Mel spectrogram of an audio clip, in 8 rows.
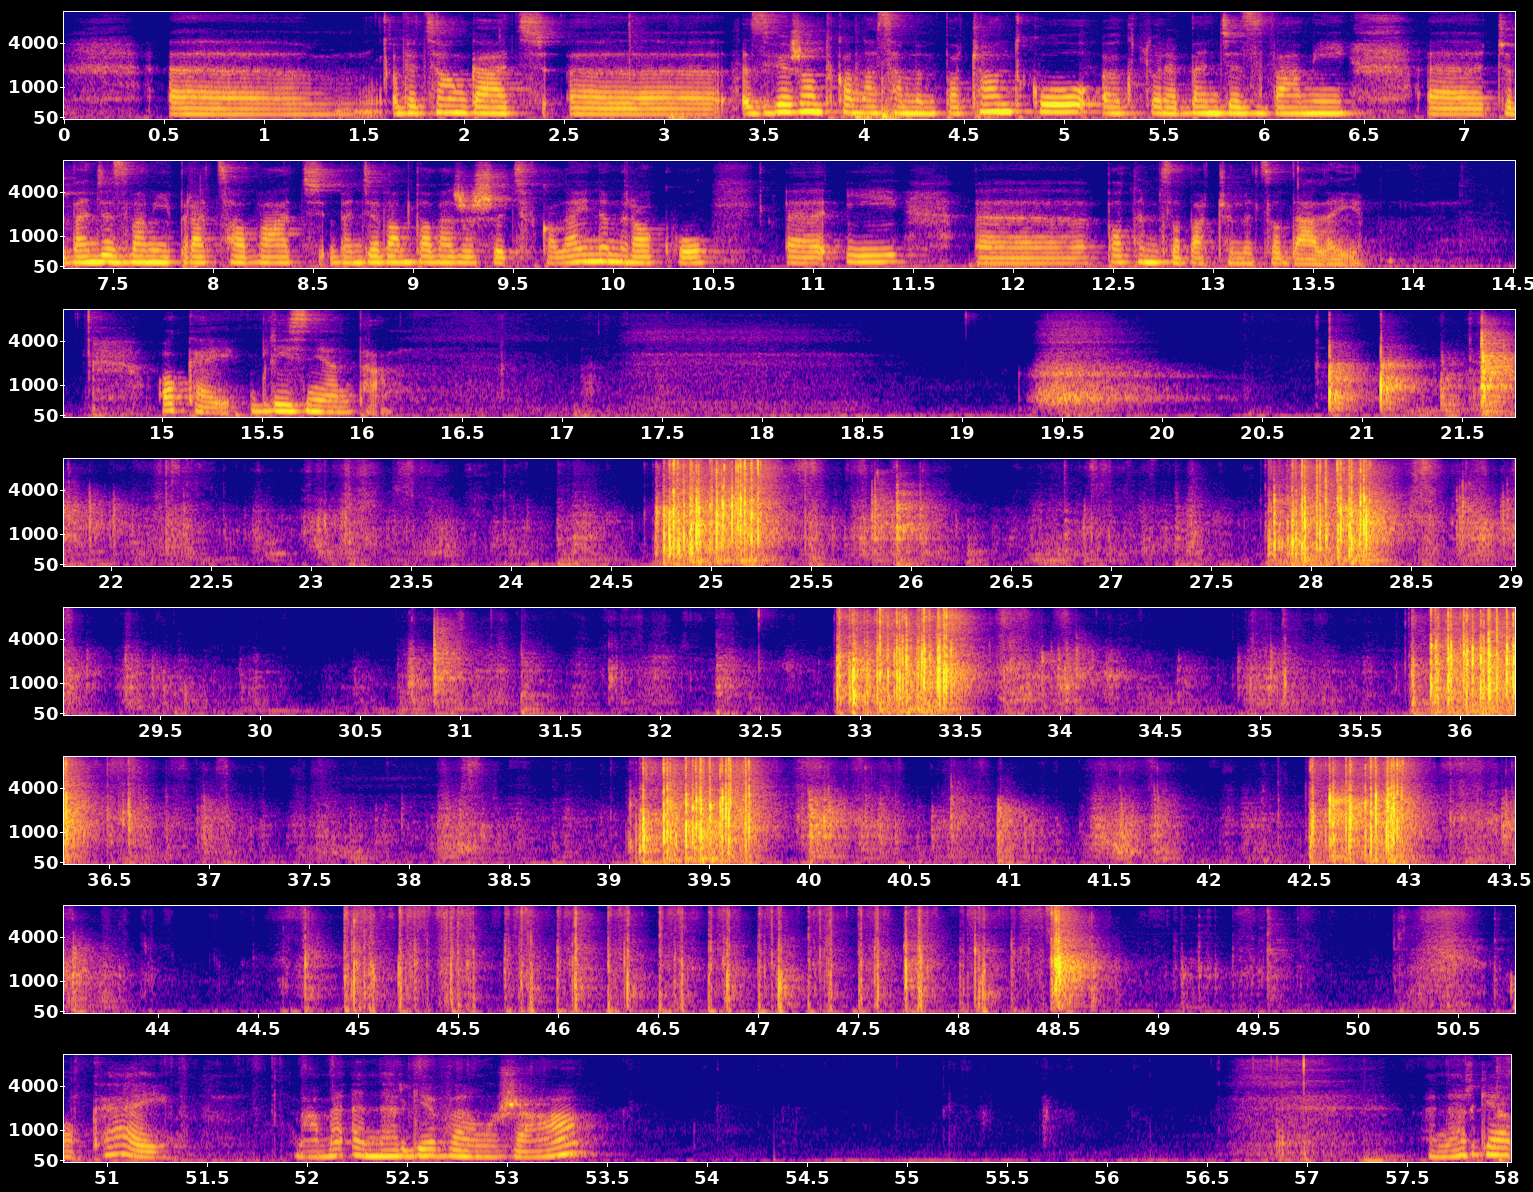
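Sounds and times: card rustles and taps: 20.8 - 49.8
cards swishing while shuffled: 21.8 - 29.7, 30.7 - 44.0, 44.6 - 50.7.

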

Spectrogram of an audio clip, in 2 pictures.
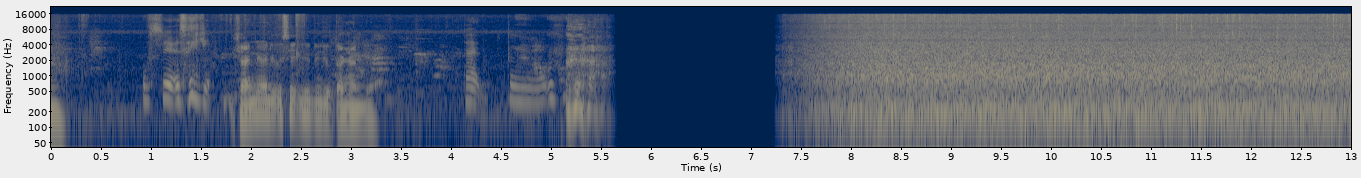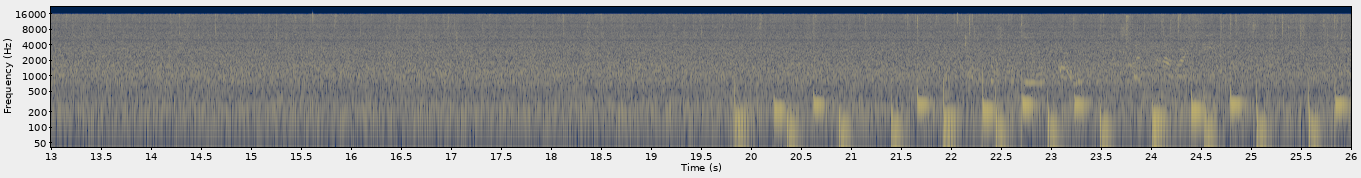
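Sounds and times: steady rain falling: 7.3 - 26.0.

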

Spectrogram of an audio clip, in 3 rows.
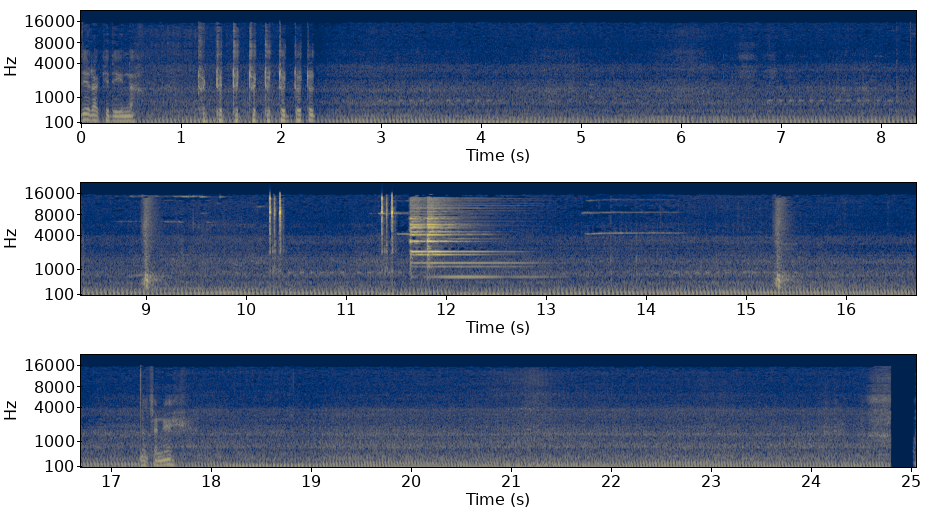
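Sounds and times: scooter engine running: 9.8 - 15.2
mouse clicks: 10.2 - 10.4
bell chime: 11.4 - 14.4.

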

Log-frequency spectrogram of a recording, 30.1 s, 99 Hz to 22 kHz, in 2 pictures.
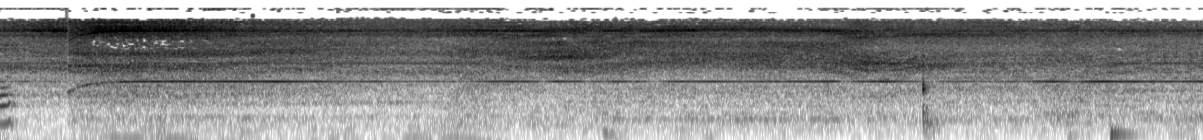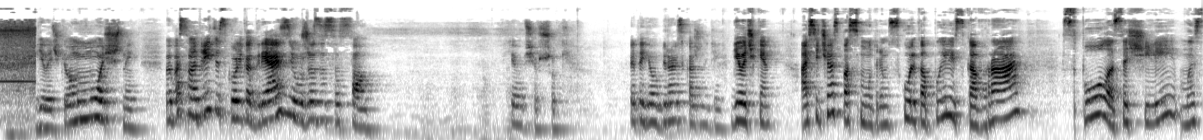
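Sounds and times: stick vacuum running: 0.0 - 15.5.

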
